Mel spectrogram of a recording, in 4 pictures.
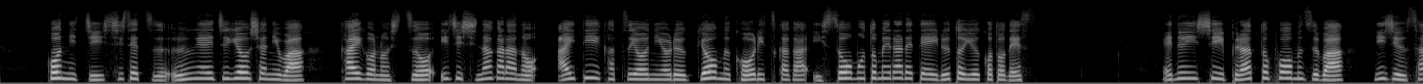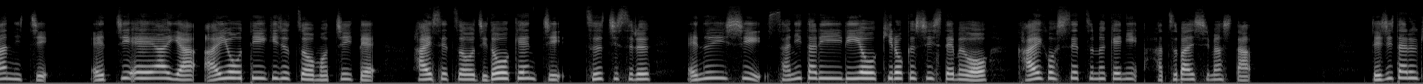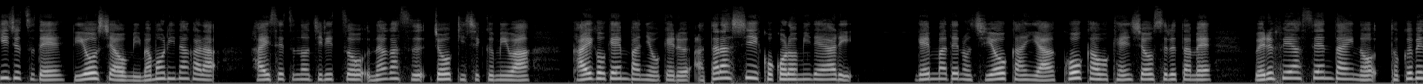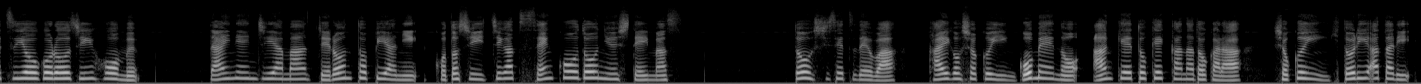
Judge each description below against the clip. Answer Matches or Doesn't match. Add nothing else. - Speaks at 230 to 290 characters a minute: Matches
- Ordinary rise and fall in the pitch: Matches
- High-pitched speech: Matches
